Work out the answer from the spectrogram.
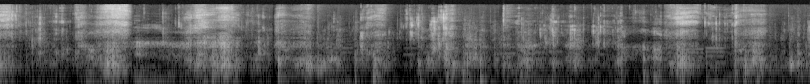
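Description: Close-miked eating sounds of a man biting into and chewing spicy red-sauced octopus: irregular wet mouth smacks and crunchy chewing clicks.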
